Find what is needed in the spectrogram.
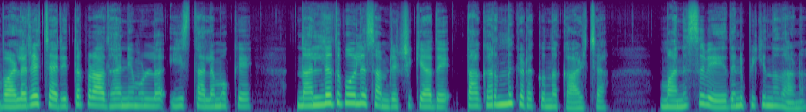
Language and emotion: Malayalam, sad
